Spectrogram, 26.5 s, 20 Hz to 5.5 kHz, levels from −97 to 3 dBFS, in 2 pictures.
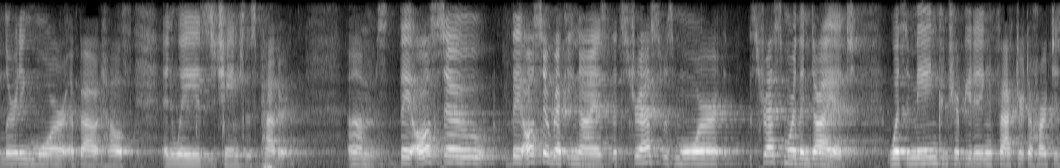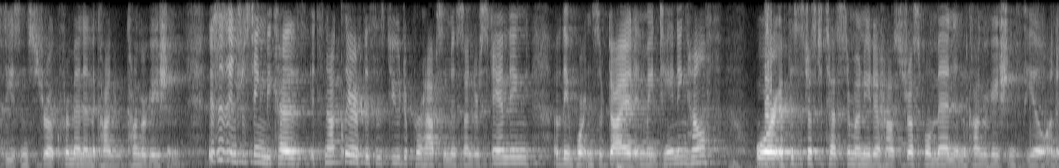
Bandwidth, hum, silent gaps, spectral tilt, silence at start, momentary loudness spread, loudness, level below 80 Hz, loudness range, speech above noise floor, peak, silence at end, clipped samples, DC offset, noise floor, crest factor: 5.4 kHz; none; none; -5 dB/octave; 0 s; 16 LU; -19 LUFS; -50 dBFS; 9 LU; 28 dB; 0 dBFS; 0 s; under 0.1%; under 0.1%; -47 dBFS; 20 dB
